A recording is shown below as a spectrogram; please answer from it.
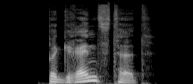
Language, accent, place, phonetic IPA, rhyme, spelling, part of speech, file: German, Germany, Berlin, [bəˈɡʁɛnt͡stət], -ɛnt͡stət, begrenztet, verb, De-begrenztet.ogg
- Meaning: inflection of begrenzen: 1. second-person plural preterite 2. second-person plural subjunctive II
